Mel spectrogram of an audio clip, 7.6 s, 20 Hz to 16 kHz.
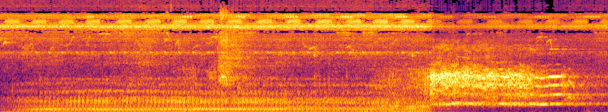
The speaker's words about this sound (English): Actually, this is audio recorded by a musicologist named Louis Sarno in the Central African Republic in April of 1994. It's in a swampy area that forest elephants go to in order to congregate and also to cool off.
